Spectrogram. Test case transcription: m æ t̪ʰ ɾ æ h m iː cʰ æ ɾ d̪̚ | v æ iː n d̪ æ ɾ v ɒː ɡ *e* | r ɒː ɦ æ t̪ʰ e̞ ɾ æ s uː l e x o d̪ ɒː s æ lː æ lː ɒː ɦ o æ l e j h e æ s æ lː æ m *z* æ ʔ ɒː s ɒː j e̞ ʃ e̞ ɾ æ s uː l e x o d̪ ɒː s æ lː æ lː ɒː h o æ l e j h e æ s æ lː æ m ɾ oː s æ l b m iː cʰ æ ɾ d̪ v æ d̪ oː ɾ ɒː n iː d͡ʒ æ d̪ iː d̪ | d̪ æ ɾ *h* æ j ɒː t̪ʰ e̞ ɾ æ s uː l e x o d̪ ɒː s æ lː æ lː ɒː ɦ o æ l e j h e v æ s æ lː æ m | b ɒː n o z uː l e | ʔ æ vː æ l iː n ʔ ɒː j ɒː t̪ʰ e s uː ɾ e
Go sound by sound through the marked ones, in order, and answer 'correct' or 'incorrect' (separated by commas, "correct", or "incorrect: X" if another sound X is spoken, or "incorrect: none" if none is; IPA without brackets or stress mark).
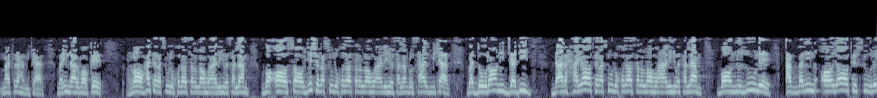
correct, incorrect: v, correct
